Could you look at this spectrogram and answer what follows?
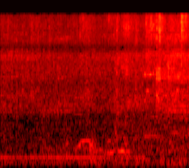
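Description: A pigeon gives a soft, low cooing call once against steady background hum and faint noise.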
